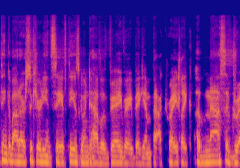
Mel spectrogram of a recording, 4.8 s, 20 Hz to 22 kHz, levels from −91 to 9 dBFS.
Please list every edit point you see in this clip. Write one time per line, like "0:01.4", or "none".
0:03.8

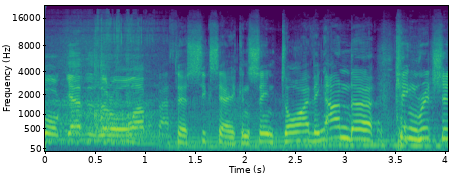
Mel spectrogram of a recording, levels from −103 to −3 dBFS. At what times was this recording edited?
0:01.2

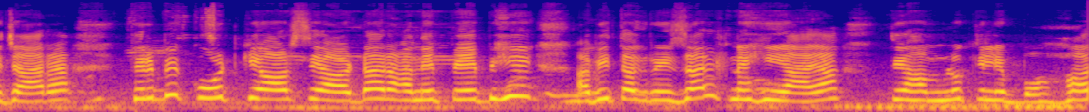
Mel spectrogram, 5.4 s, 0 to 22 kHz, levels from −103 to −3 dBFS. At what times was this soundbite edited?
none

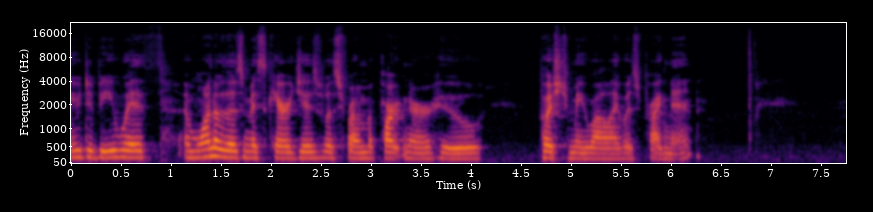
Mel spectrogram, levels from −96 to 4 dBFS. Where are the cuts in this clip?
none

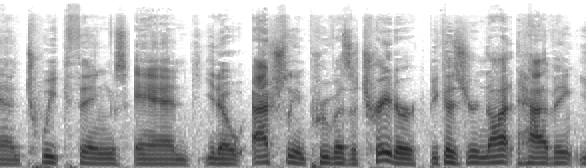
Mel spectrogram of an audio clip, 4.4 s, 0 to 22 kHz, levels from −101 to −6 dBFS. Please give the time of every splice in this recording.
0:00.9
0:03.2

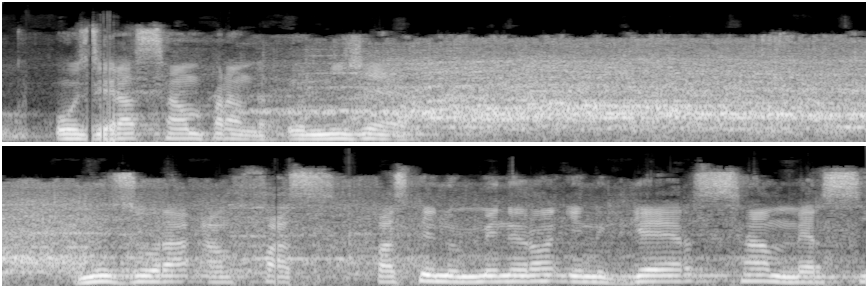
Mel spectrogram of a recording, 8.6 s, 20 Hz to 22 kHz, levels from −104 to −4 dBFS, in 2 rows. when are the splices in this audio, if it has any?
none

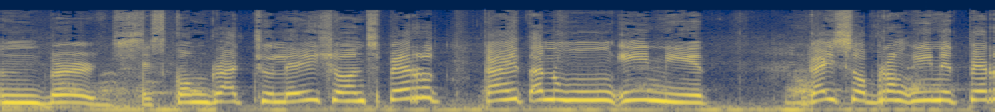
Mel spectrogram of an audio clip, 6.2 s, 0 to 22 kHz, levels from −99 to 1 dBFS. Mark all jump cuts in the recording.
0:00.9

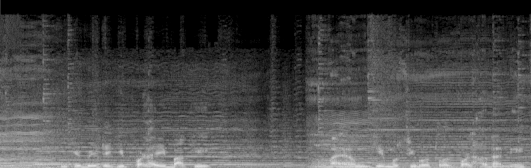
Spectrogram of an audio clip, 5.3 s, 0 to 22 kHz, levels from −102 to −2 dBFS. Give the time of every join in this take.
0:03.1

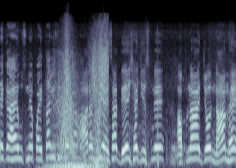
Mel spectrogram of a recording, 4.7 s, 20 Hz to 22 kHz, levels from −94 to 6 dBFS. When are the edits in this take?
0:01.4

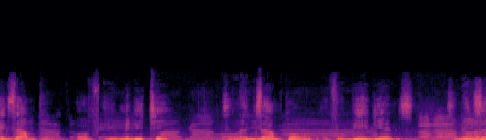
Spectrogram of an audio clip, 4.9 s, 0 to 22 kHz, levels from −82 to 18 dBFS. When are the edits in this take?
0:01.0

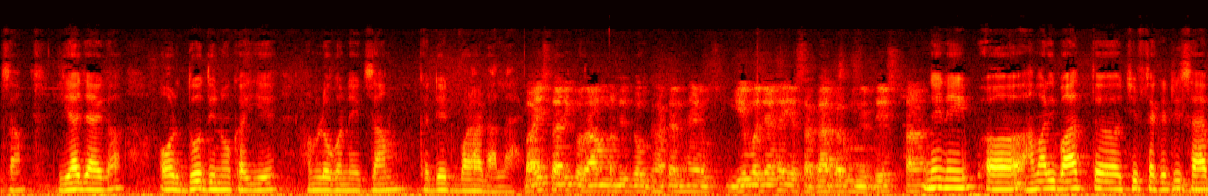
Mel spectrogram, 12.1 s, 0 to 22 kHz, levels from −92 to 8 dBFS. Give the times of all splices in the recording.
0:05.2

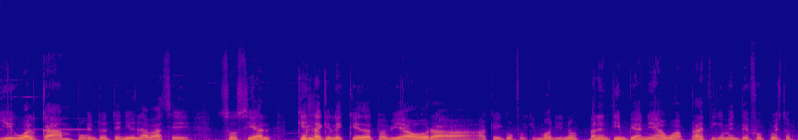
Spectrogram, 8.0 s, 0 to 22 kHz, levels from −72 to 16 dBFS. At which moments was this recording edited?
0:00.8
0:05.8

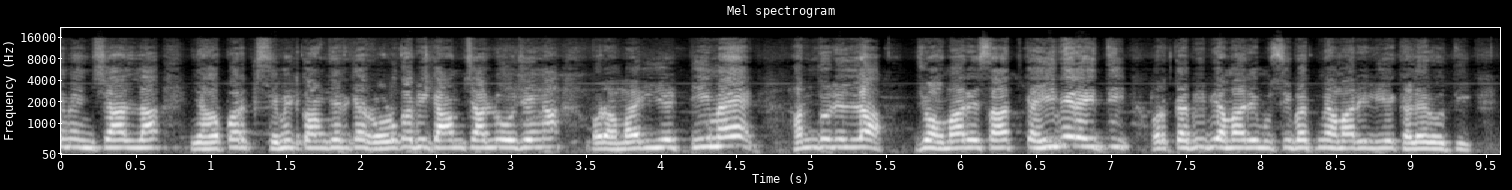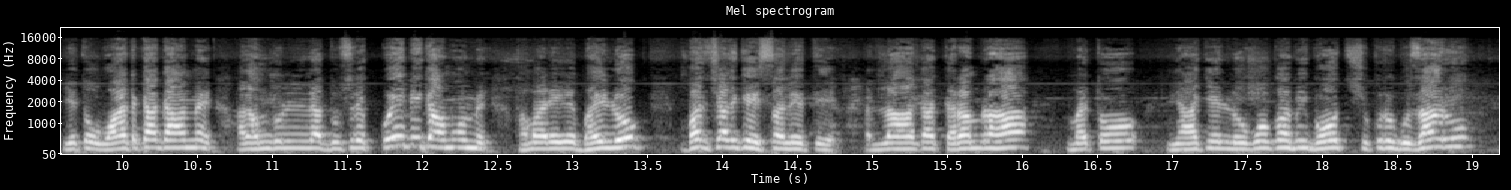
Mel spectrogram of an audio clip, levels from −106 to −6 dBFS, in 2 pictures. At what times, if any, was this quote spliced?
none

